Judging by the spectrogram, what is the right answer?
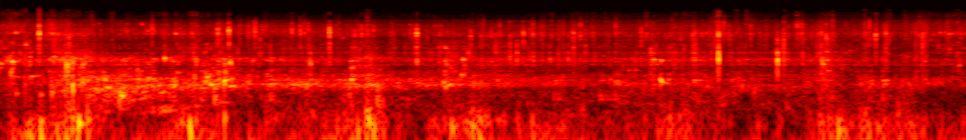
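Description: Muffled sea water sloshing and gurgling, heard from under the surface, with irregular low thumps and scattered small clicks.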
